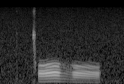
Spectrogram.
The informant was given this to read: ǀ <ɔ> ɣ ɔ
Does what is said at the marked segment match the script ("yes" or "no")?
yes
